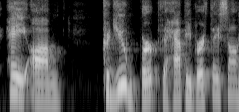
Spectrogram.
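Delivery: ordinary delivery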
